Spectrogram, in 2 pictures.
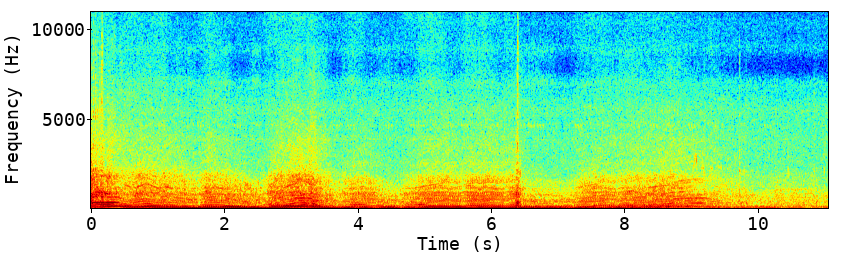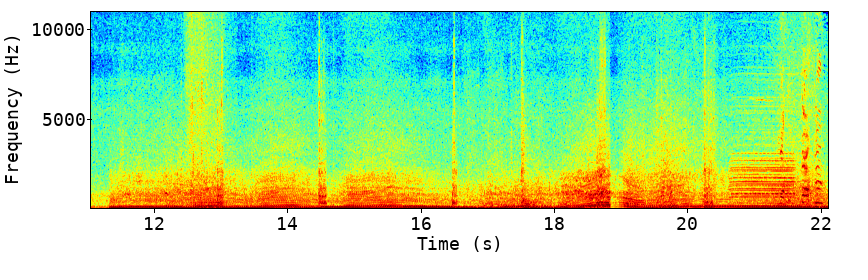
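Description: A car engine roars and revs up and down.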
